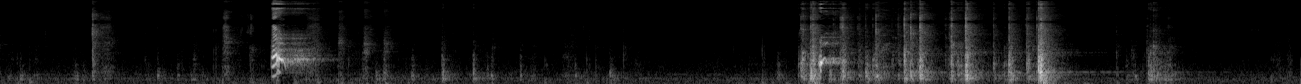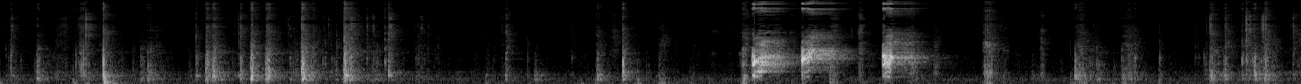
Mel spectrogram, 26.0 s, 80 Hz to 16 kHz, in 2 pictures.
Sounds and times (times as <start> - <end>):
Yip: 2.7 - 3.4, 8.1 - 8.6, 20.4 - 22.4.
